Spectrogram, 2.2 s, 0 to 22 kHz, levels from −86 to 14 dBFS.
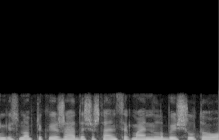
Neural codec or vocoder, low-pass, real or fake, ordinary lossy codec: none; 7.2 kHz; real; Opus, 64 kbps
